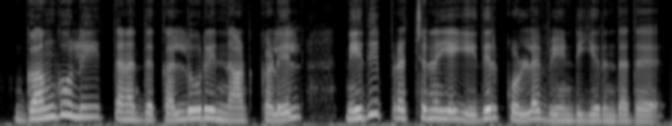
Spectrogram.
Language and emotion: Tamil, neutral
